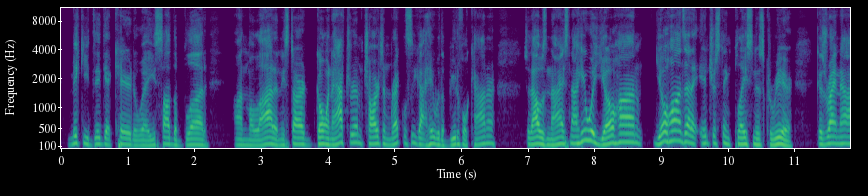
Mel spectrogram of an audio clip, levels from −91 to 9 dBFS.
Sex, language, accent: male, English, American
